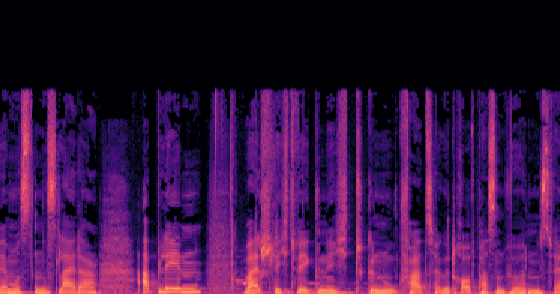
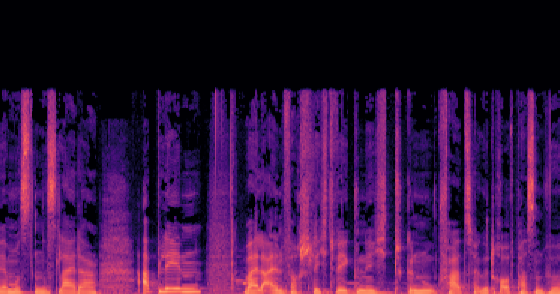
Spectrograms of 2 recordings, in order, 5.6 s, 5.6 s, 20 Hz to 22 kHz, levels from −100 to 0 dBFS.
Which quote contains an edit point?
first; 1 cut; at 2.6 s

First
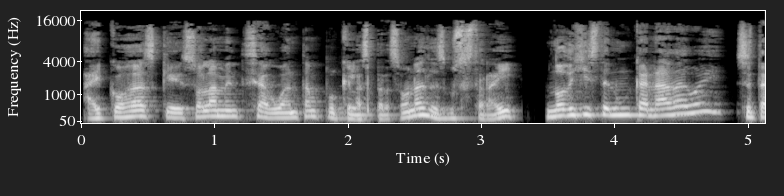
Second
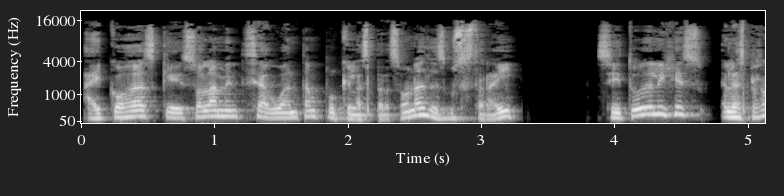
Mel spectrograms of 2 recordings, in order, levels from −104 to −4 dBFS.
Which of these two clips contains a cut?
first; 1 cut; at 3.4 s

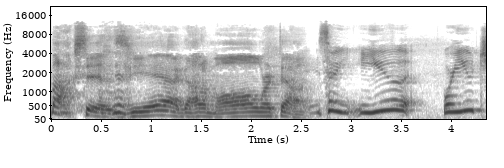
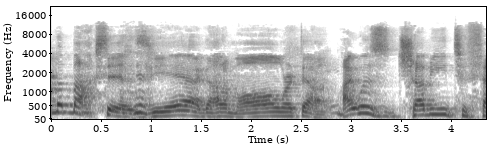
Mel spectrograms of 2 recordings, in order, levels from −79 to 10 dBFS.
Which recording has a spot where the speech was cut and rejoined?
second; 1 cut; at 2.8 s

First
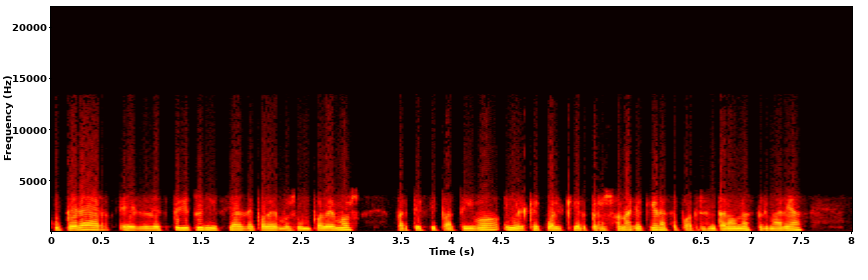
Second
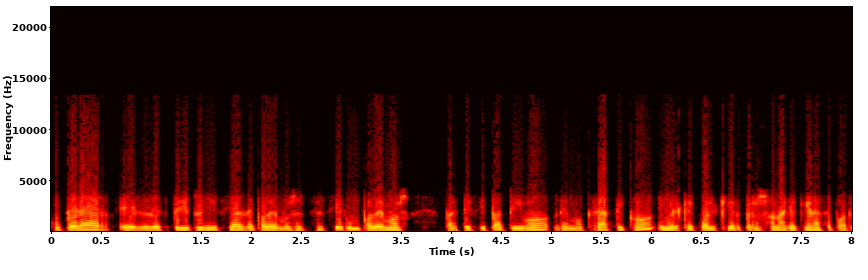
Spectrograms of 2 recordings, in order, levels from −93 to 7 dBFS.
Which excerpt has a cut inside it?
first; 2 cuts; at 2.4 s, 4.5 s

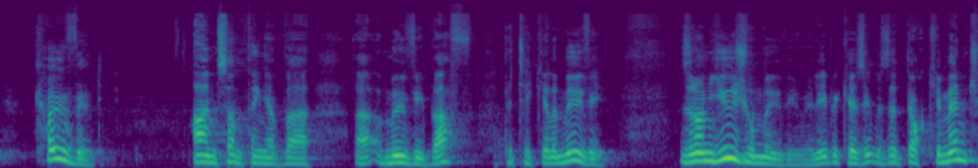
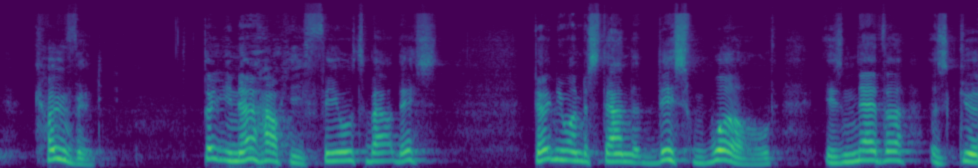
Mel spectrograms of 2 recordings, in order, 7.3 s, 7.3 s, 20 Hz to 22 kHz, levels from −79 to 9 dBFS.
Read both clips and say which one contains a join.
first; 2 cuts; at 1.4 s, 3.7 s

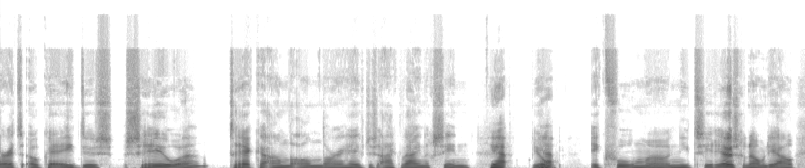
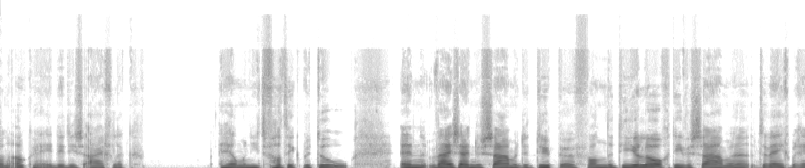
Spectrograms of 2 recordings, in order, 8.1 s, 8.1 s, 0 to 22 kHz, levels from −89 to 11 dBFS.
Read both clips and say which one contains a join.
first; 2 cuts; at 2.2 s, 5.1 s

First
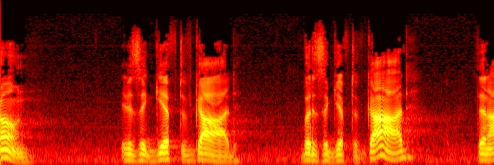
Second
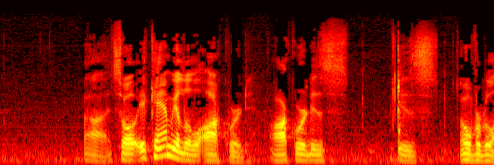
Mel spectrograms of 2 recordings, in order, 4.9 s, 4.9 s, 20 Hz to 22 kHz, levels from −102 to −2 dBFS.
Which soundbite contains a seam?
second; 1 cut; at 2.6 s

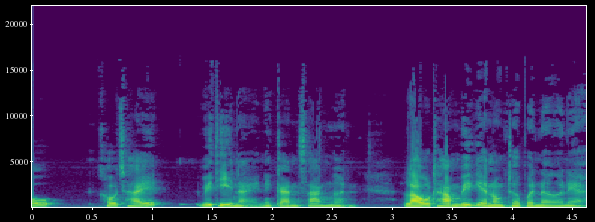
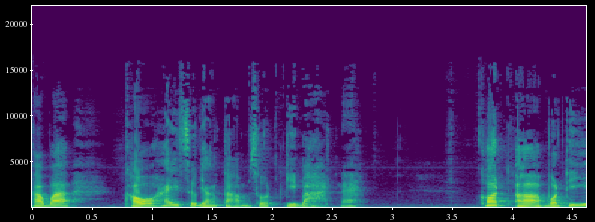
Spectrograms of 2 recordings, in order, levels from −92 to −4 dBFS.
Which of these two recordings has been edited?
second; 1 cut; at 1.4 s

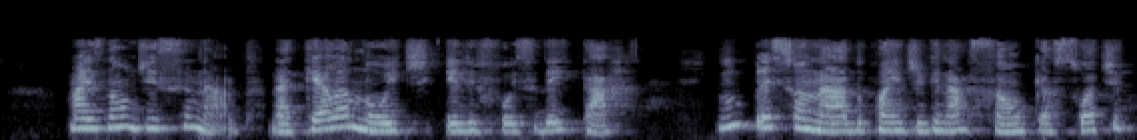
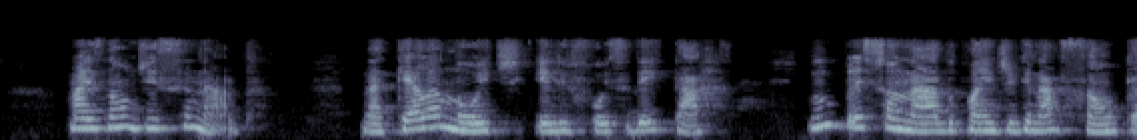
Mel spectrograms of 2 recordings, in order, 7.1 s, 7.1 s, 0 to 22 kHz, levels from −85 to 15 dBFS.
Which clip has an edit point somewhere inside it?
first; 1 cut; at 1.6 s

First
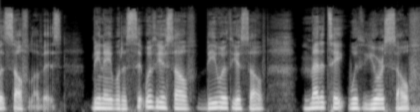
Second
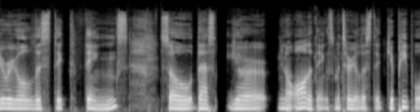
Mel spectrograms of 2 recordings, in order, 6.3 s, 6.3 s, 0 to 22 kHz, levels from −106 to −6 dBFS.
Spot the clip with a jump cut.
second; 1 cut; at 3.2 s

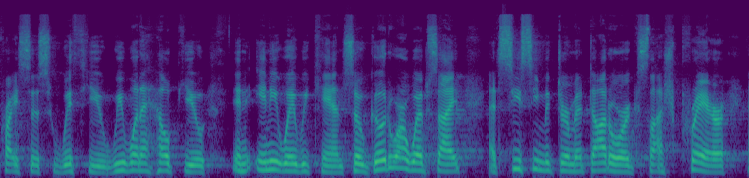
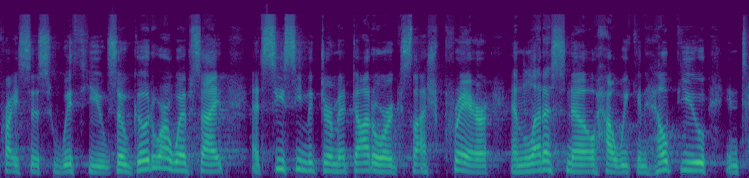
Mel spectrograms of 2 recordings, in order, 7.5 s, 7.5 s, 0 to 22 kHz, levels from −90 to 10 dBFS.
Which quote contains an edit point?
second; 1 cut; at 1.1 s

